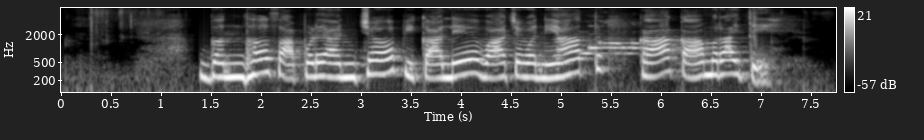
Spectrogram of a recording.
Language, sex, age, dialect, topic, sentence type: Marathi, female, 41-45, Varhadi, agriculture, question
